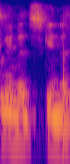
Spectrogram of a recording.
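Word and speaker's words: Lynyrd Skynyrd: which was very cool but yeah pronounced Leonard skinnard is um he my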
